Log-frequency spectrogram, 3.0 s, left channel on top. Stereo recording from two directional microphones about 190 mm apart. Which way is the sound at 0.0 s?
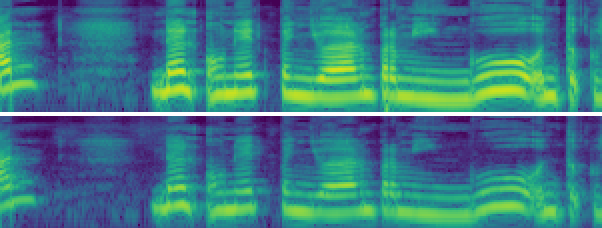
60° left (ahead or behind).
